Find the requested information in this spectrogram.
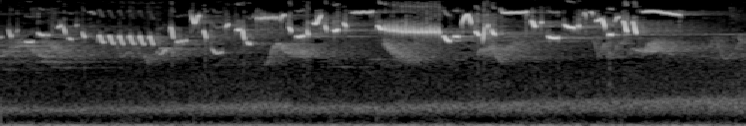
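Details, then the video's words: A winter wren pours out a long, fast cascade of high tinkling trills and sharp notes, unbroken for over four seconds, over a faint low steady hum. "suara winter wren"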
